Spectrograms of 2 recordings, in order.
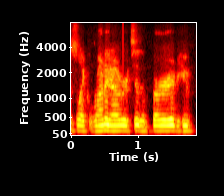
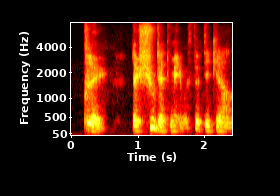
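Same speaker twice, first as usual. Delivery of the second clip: low, rumbling, growly voice. Retelling what a man said to him, quoting him: imitating a low, growly voice. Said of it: "as he always talked in a low, growly voice".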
